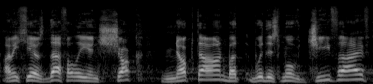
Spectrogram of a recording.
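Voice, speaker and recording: A man's voice: sits high, animated, fairly quick, a bit bright. A man giving live chess commentary, thinking aloud through moves in a conversational way.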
